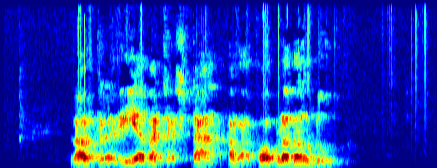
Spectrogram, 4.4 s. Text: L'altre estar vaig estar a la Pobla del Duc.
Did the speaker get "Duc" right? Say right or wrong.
right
